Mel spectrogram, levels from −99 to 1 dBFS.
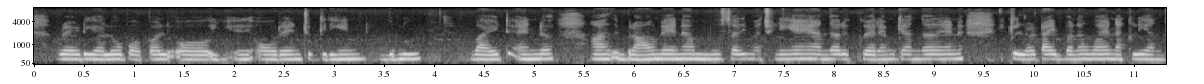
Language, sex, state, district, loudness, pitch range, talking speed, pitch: Kumaoni, female, Uttarakhand, Uttarkashi, -21 LUFS, 205-215 Hz, 140 wpm, 210 Hz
